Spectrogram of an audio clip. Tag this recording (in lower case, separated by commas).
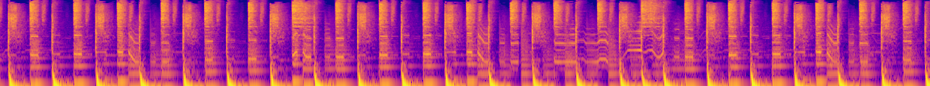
music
